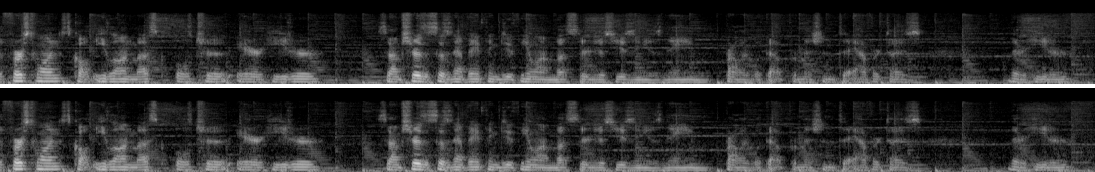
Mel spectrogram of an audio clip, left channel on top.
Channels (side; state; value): both; normal; correlation 0.94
